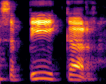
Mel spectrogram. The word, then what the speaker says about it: speaker: Ya, dibacanya speaker.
